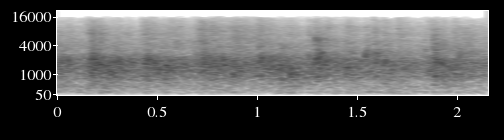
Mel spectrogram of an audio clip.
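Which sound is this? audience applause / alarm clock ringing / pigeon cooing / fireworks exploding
audience applause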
